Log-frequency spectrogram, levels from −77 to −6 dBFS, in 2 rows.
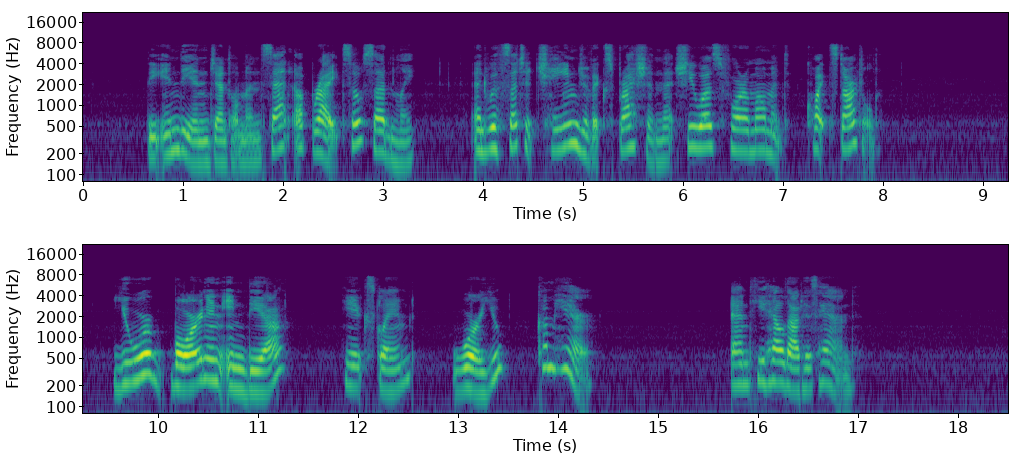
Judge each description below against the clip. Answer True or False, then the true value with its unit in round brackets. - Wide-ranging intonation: True (5.9 semitones)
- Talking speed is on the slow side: True (125 wpm)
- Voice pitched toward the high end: True (210 Hz)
